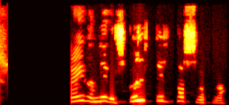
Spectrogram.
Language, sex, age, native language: Icelandic, female, 40-49, Icelandic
